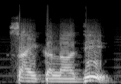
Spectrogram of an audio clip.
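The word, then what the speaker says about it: psychology: एस से पहले पी है तो साइकोलॉजी।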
